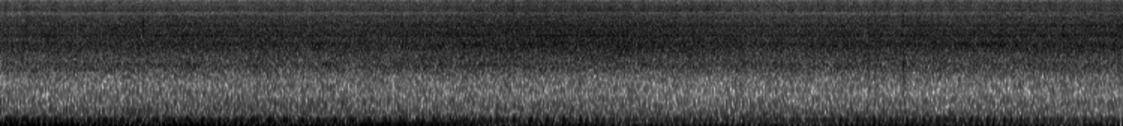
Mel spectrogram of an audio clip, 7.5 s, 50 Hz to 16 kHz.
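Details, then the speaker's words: 1991 GM (Pontiac Firebird) with 60,000 original miles and a 100% stock quiet exhaust, cold start: deep, even rumble with a steady low beat, a brief throttle blip, then a smooth, settled idle with no knocks; running as it should. "We'll go ahead and fire it. Up and running as it should."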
